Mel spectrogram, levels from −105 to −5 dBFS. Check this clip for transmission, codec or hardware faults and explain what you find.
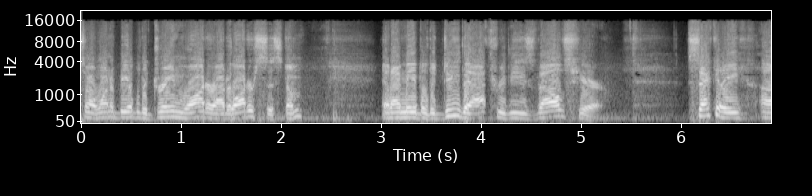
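Three points show compressed frames skipped. At 1.49 s, 4.02–4.04 s and 6.36 s the sound jumps ahead, losing roughly 150, 100 and 150 ms. Whole frames of about 23 ms were left out, either missing from the file or refused as damaged, so the audio skips ahead by the length of the missing frames.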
